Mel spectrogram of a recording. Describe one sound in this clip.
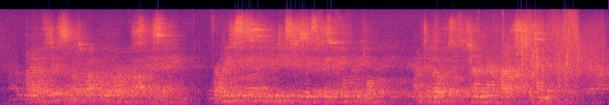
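An elderly woman reads aloud steadily into a microphone in a large echoing hall.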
